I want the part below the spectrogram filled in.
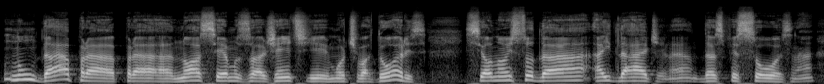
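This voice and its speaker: Older man with a high, smooth voice. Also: takes it slowly. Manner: animated storyteller, peppers talk with tag questions. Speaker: swimming coach and educator. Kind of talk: casual interview talk.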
